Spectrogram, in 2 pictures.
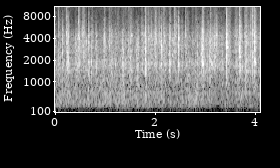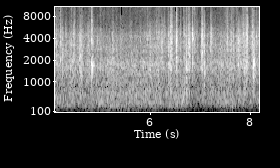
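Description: Rally car at speed on a gravel stage, heard inside the cabin: the engine running under load with a steady drone, over a constant rattle of gravel and stones hitting the underbody, with sharp knocks scattered through.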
